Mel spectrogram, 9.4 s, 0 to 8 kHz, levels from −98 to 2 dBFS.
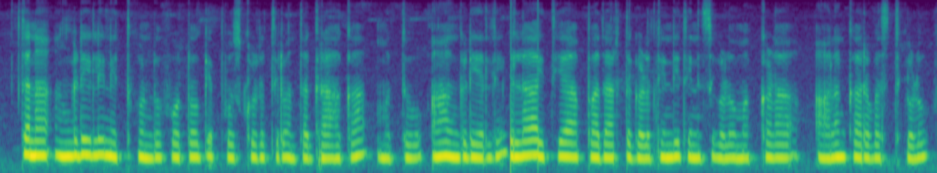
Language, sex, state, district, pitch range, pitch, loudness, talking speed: Kannada, female, Karnataka, Mysore, 185-200 Hz, 190 Hz, -14 LUFS, 75 wpm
